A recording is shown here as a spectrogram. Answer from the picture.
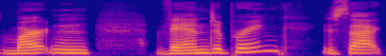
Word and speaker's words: van den Brink: It's Martin Vanderbring.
